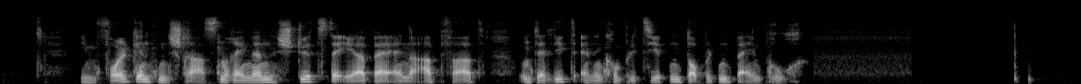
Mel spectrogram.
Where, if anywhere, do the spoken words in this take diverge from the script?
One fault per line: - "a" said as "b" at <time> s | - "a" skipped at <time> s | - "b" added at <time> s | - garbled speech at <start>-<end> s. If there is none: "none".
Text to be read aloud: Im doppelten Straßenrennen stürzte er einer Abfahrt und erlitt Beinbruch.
- "doppelten" said as "folgenden" at 1.0 s
- "bei" added at 3.7 s
- "einen komplizierten doppelten" added at 5.8 s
